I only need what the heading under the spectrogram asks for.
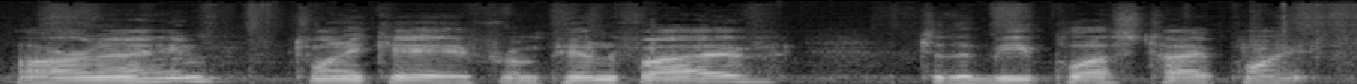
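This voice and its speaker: A man's voice: medium pitch, slow, background noise. A man giving a casual hands-on electronics tutorial, muttering to himself in short fragments as he works indoors at a bench. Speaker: electronics hobbyist demonstrating a build. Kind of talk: casual hands-on tutorial, talking while working. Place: indoor workbench.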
